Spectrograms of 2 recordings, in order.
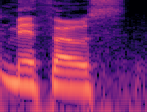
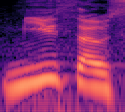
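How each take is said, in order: First: The first vowel sounds like 'my'. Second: The first vowel sounds like 'moo'. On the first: "it said Mythos" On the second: "the way he pronounced it, it was like Muthos"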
